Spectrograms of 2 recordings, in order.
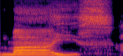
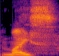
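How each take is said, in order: First: Mice clipped short and quick, the right way; said fast. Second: Mice stretched out slowly, the wrong way; slow, wrong take. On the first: Teacher showing learners the right quick mice. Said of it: "but you say it fast". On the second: Teacher showing the wrong way to say mice. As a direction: drag out mice as the mistake to avoid. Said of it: "it's not mice". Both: Shown as a demonstration.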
